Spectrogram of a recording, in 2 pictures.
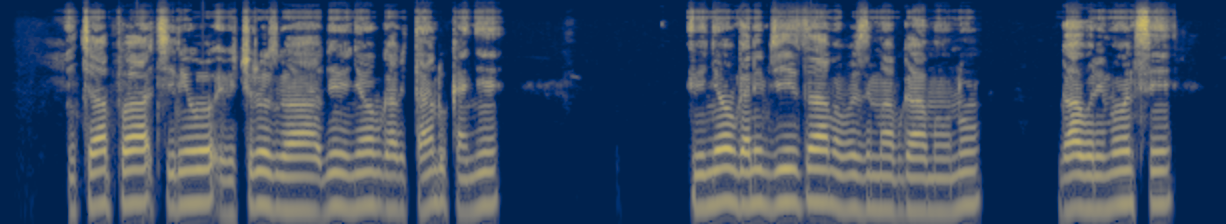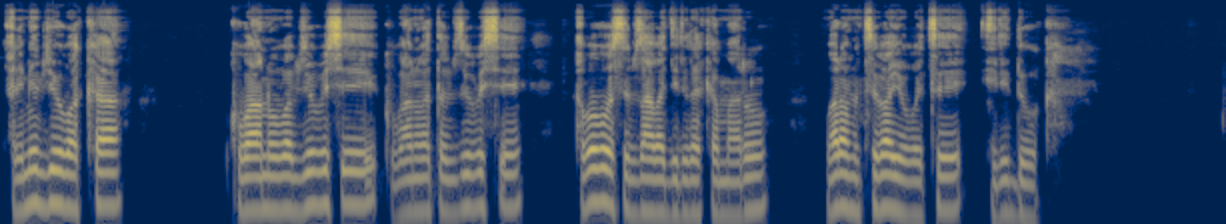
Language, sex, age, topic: Kinyarwanda, male, 25-35, finance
